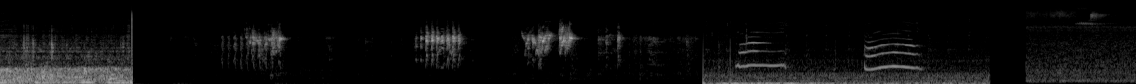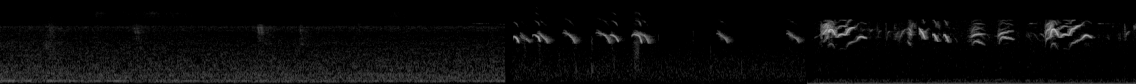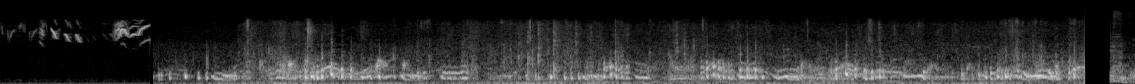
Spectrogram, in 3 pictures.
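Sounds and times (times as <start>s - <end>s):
high bird chirps: 16.4s - 17.9s, 18.5s - 24.2s
pigeons cooing: 24.3s - 33.6s.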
